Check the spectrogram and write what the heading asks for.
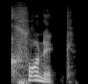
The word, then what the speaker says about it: chronic: before in this video chronic chronic just to confuse you the CH here has a hard C Sound chronic as does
